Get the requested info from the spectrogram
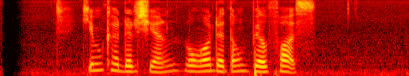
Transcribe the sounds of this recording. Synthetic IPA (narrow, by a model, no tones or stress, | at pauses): kʰɪmkadarsianlɔŋɔdat̪aŋbɛlfas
